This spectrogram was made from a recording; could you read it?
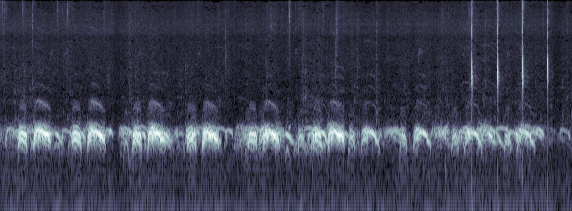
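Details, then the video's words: Farm-bred Spotted Doves, Thai and Malaysian strains, in Ca Mau, Vietnam, breeding pairs raising their own young; dense, continuous cooing from several birds layered together, with a few sharp clicks toward the end. "chim cu gáy"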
